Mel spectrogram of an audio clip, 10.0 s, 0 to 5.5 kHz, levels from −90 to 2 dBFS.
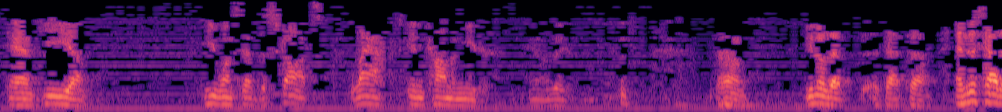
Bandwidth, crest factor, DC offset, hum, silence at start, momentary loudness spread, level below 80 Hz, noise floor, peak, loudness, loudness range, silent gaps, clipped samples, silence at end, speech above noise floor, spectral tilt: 5.4 kHz; 22 dB; under 0.1%; none; 0 s; 22 LU; -52 dBFS; -49 dBFS; -10 dBFS; -30 LUFS; 6 LU; none; under 0.1%; 0 s; 19 dB; -7.5 dB/octave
